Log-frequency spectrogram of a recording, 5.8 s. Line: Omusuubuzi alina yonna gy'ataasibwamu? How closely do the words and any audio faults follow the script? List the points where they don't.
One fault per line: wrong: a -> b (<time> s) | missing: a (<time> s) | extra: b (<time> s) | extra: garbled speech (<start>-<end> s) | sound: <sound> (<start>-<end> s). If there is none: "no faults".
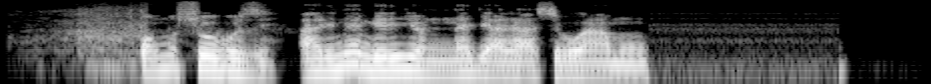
extra: engeri (2.2 s)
